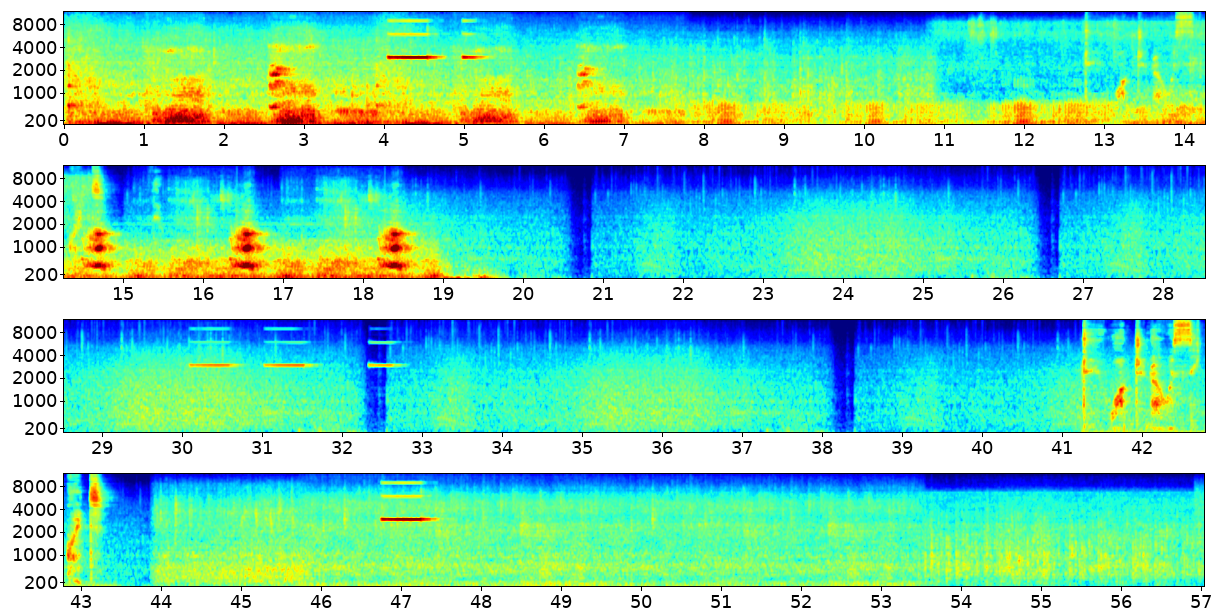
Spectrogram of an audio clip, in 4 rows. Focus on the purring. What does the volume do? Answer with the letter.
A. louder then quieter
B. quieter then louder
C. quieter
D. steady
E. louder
B.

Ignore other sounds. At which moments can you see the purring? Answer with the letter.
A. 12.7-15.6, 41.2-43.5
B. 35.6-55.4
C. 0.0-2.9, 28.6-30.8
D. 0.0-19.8
D.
